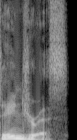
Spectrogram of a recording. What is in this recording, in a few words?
"dangerous", spanish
